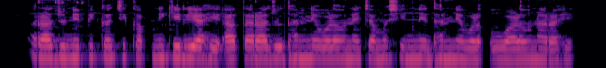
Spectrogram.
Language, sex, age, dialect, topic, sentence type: Marathi, female, 18-24, Northern Konkan, agriculture, statement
